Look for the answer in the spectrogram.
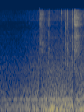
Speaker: the relay grounded and it's all no it's on you hear the click so there's no more power here but there's power here now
